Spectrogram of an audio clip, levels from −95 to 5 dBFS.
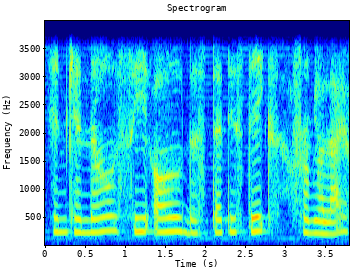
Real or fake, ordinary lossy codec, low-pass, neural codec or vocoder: real; none; 3.6 kHz; none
